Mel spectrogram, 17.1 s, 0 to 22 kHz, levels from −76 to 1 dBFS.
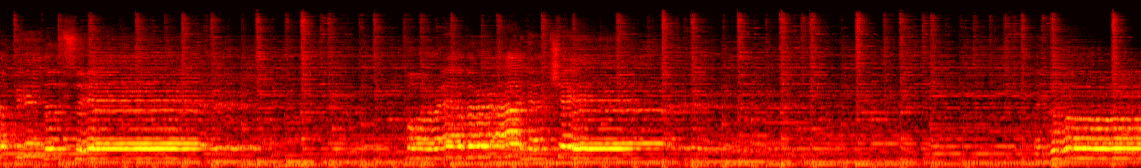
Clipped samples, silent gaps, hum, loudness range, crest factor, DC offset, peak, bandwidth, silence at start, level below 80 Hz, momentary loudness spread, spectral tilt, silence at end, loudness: under 0.1%; none; none; 12 LU; 16 dB; under 0.1%; -10 dBFS; 17 kHz; 0 s; -46 dBFS; 15 LU; -4.5 dB/octave; 0 s; -25 LUFS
